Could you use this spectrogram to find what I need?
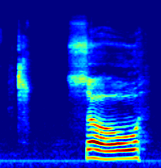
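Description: A young man lets out a loud, drawn-out vocal sound.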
